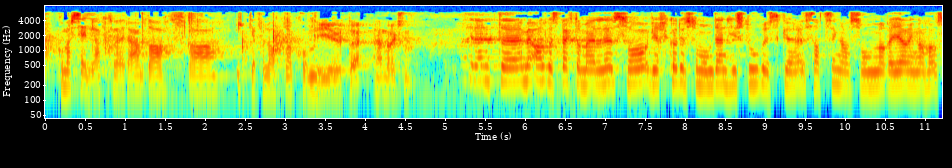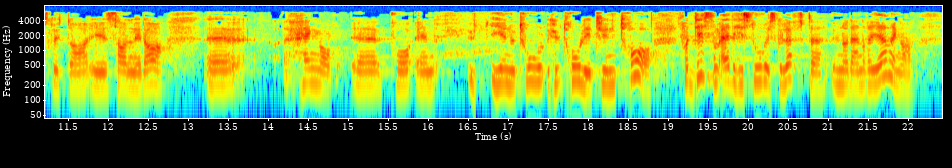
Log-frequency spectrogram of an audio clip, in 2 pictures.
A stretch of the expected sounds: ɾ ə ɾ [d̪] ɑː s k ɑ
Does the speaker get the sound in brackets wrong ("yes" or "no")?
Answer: no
